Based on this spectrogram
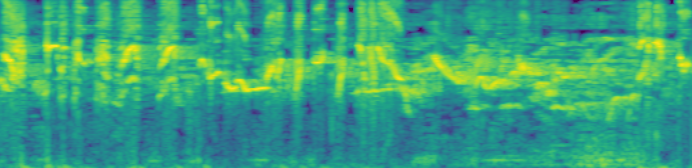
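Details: Lively kacer (Oriental magpie-robin) song, used as a tutor track for birds that have stopped singing: a dense, fast warble of twittering and whistled phrases with quick upward and downward slides, almost without pause.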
